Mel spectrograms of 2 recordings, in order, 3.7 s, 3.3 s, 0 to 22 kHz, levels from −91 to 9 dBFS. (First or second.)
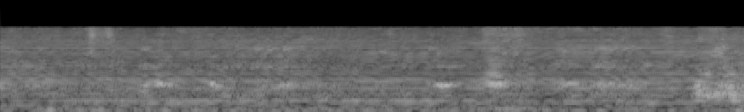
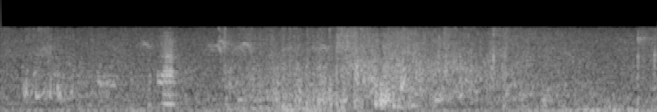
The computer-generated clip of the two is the first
